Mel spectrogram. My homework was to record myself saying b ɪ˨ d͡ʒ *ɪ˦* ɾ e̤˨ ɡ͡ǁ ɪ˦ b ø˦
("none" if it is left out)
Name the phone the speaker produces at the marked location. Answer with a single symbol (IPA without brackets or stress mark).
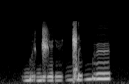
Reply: ɪ˨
